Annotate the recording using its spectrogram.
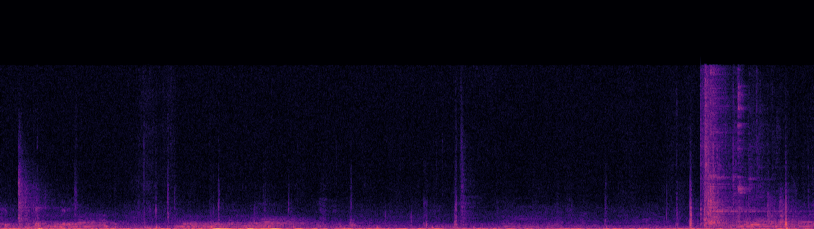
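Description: Voices talking in a large indoor training hall, with low dull thuds about two seconds in and a short, loud burst of noise about seven seconds in as a medicine ball is thrown.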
